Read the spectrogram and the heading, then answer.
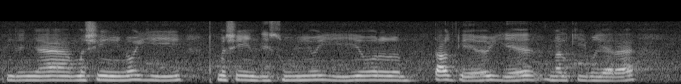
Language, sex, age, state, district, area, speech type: Dogri, female, 30-45, Jammu and Kashmir, Samba, rural, spontaneous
